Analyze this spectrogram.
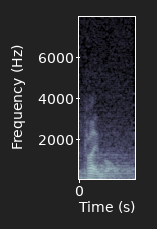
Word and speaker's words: Primo: I don't think, is it the correct pronunciation? Yeah, Primo.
